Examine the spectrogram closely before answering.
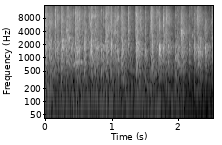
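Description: Dense audience applause, many hands clapping in a steady, crackling wash that stays loud and even throughout, with no voices standing out.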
